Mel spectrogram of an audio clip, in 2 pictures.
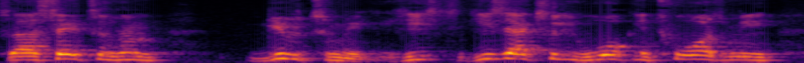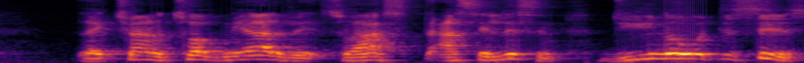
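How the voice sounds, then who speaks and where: With a New York accent, a man speaks in a high pitch and a dark, mellow tone, his intonation lively and his loudness swinging widely. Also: fairly quick pace. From New York City. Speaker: author, former addict and ex-prisoner. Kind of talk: personal life story told to camera.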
